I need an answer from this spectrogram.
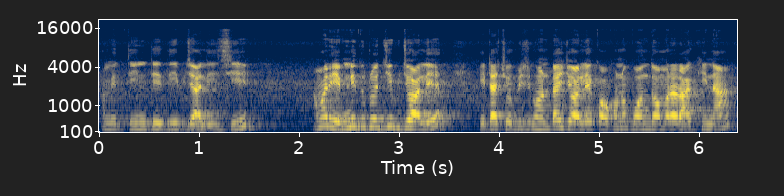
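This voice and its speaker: A woman's voice: medium pitch, fast talker, lo-fi sound. A woman talking earnestly and pleadingly to viewers in a devotional home video, with faint noise behind her. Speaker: home shrine devotee vlogger. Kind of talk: devotional home vlog talk.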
